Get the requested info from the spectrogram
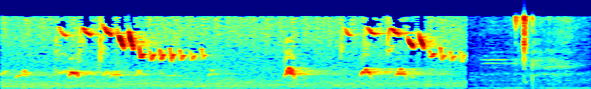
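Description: Songbirds chirping over a steady outdoor background hiss, with repeated short chirps and falling trills. The birdsong and hiss cut off abruptly about four and a half seconds in, leaving a faint steady hum.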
